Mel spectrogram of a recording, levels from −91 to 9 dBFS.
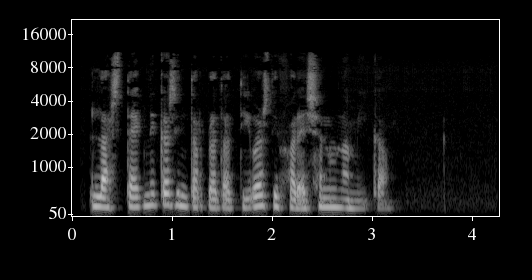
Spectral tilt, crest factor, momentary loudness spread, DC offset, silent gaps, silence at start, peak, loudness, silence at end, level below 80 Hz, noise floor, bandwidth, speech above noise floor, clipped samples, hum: -5.5 dB/octave; 20 dB; 13 LU; under 0.1%; none; 0.2 s; -10 dBFS; -28 LUFS; 1.1 s; -80 dBFS; -71 dBFS; 11.5 kHz; 43 dB; under 0.1%; none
